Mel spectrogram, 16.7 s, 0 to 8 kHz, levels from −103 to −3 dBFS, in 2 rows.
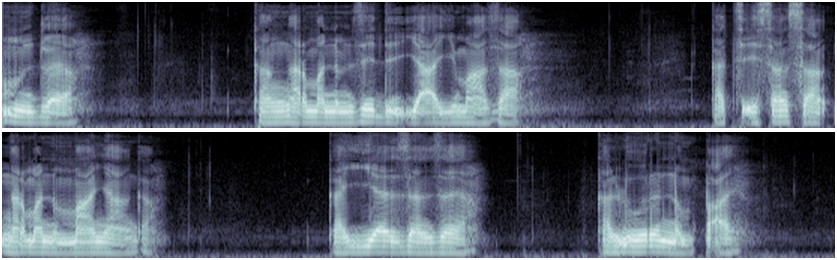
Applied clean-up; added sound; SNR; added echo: none; none; none; none.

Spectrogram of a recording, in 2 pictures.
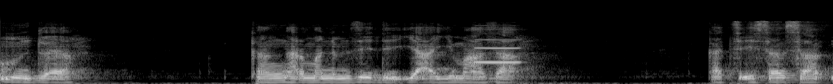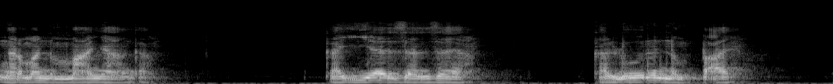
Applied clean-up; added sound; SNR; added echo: none; Wind instrument, woodwind instrument; 0 dB; reverberation time 0.7 s.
